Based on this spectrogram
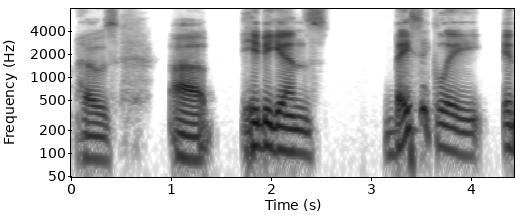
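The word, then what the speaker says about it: Höss: okay so commander hose it's spelled h SS but in German it's it's pronoun hose uh he begins basically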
